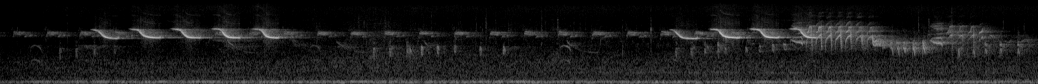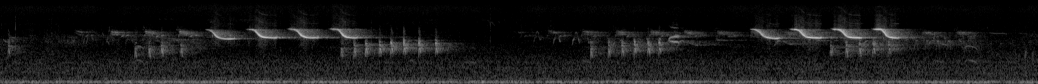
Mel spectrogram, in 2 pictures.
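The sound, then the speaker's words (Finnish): A goldcrest, Europe's smallest bird, sings four separate bursts of very high, thin, rapidly repeated notes, each ending in a quick flourish, spaced by pauses over a faint low background hum. “Näin pontevasti ja voimakkaasti laulaa Euroopan pienin lintu, hippiäinen.”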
